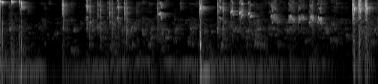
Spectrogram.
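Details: Common iora 'ngobra' chatter, a lure to draw responses from kolibri ninja birds: high squeaky chips and slurred whistles mixed with lower warbled notes, a faint low hum underneath, ending in a dense burst.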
